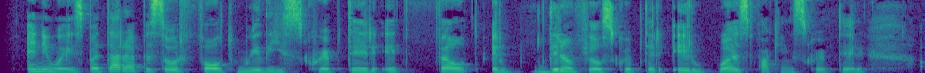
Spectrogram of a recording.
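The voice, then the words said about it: Non-native English accent. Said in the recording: “I'm not native, obviously. I'm not gonna speak with a perfect accent all the time”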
